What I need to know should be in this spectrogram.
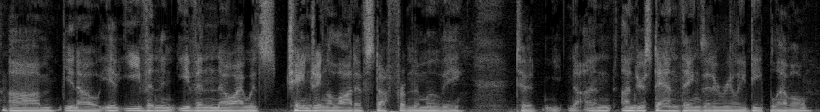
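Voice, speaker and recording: A man with a fairly low voice explains things as a guest in a casual radio interview. He speaks haltingly, piece by piece. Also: little pitch movement. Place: college radio station.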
